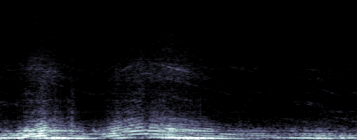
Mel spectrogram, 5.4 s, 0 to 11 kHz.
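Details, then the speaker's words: 1997 Mustang with a swapped-in 3.8 V6 of about 145,000 miles, running strong: several clean throttle blips, pitch climbing and falling smoothly with no knocks or stumbles, healthy free-revving engine before a planned 4.6 swap. "So, now we're hearing we're hearing what it sounds like with a 3.8."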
